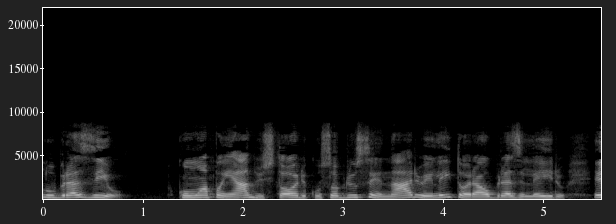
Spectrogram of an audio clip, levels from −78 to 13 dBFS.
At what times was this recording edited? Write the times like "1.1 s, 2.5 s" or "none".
1.2 s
